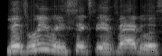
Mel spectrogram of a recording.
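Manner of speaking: high, loud, happy name call; excited shout-out. Real, not acted. Streamer hyping a viewer's name, excited. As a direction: announce her like a star.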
